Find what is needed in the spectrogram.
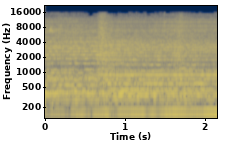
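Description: Background music score: held choir-like voices over a steady bass drone, with a soft beat about once a second.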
